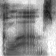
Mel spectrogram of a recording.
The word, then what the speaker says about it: Glamis: is sometimes known um so the monster of gloms uh takes place at gloms Castle it's it's spelled g l a m i s but it's pronounced glams best known as the seat of the titular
